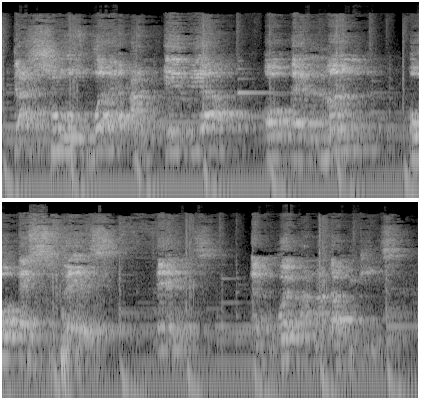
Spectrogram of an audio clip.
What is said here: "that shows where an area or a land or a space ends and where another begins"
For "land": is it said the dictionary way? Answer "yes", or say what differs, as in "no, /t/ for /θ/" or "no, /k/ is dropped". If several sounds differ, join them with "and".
no, /d/ is dropped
